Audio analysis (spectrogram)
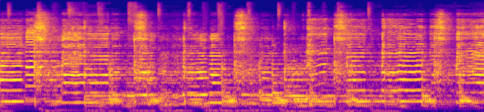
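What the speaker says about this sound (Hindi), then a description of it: "इसका मैं देने जा रही हूँ आपको डेमो कि इसके साउंड जो है वो कितना हाई है" An Audionic Air Station speaker plays music with a steady beat, strong bass and bright upper tones, loud and continuous throughout.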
